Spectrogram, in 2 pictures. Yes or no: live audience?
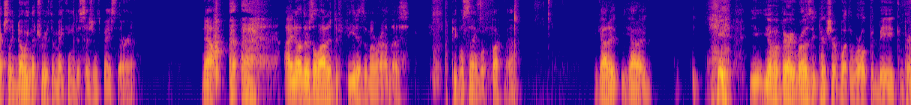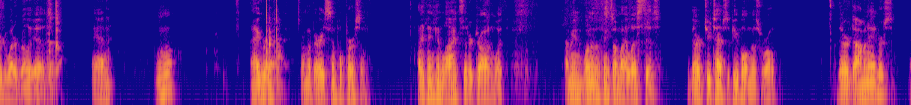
no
